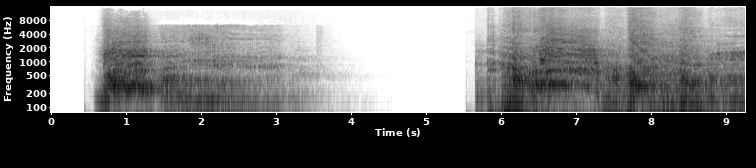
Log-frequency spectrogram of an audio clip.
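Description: Cave troll creature sound effect: two deep, loud roars. The first starts about half a second in and fades out over about three seconds. After a silent gap, a longer second roar begins about six seconds in, surging several times, and is still going at the end.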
